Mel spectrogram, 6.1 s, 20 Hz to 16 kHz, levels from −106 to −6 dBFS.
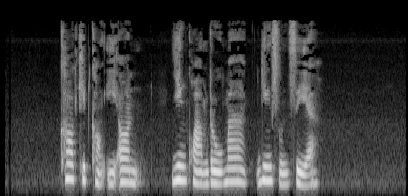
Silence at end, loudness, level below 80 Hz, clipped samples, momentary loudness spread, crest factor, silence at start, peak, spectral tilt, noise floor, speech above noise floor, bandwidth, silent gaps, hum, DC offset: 1.35 s; -27 LUFS; -78 dBFS; under 0.1%; 10 LU; 18 dB; 0.9 s; -10 dBFS; -5.5 dB/octave; -69 dBFS; 44 dB; 11.5 kHz; none; none; under 0.1%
